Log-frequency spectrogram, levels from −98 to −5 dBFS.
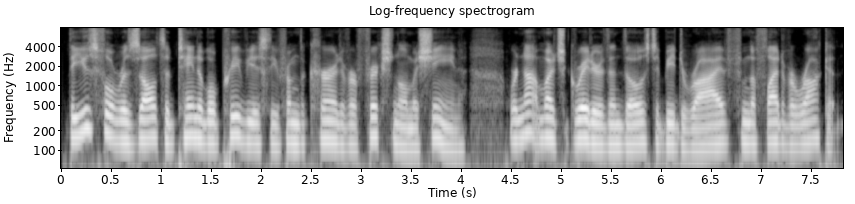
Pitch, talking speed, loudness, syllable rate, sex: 135 Hz, 205 wpm, -19 LUFS, 6.4 syllables/s, male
